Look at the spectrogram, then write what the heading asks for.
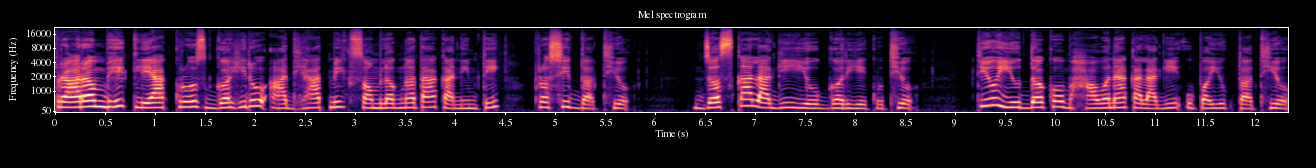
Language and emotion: Nepali, neutral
